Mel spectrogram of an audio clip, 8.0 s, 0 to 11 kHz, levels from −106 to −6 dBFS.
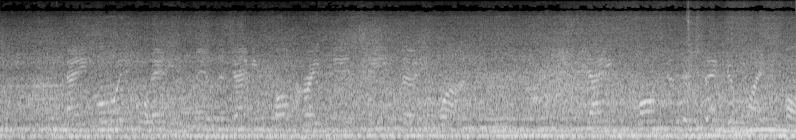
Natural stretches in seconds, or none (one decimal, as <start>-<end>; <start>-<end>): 0.0-8.0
